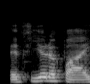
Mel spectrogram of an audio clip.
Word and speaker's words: UniFi: Did I pronounce this properly? It's UniFi, yeah.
